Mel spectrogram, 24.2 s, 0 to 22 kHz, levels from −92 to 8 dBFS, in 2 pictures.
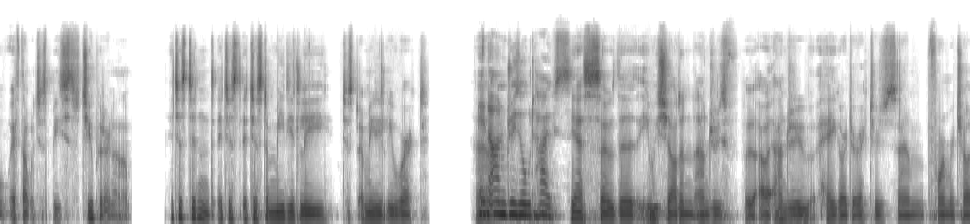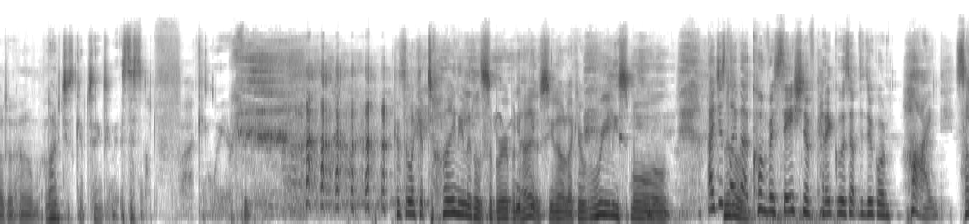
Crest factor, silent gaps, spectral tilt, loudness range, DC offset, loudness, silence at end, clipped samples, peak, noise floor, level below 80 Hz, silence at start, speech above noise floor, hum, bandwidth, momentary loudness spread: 14 dB; 1.66-2.07 s, 5.38-5.89 s; -5 dB/octave; 8 LU; under 0.1%; -21 LUFS; 0 s; under 0.1%; -6 dBFS; under -90 dBFS; -58 dBFS; 0 s; over 70 dB; none; 13 kHz; 12 LU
